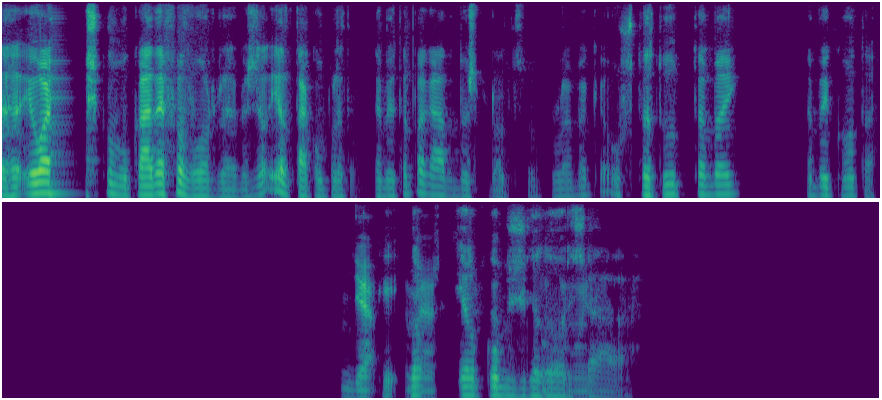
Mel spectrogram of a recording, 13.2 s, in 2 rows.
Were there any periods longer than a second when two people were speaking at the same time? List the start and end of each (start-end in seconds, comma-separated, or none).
9.2-11.1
